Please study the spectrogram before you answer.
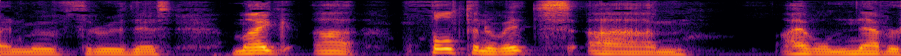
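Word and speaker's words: Foltynewicz: Yeah, it's not how it is pronounced, though. It's, it's Mike Fultonowicz.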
